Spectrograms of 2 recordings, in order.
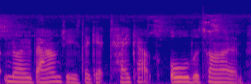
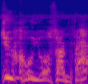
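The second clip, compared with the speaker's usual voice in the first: very loud, high, pointed accusing tone; 7 semitones higher, 9 dB louder than usual. Retelling what the child safety lady asked on the phone: imitating an accusing tone. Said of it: "really accusationally".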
